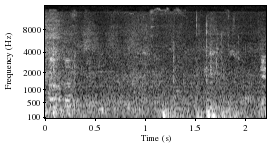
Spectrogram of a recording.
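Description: Handling noise from a clip-on microphone being fitted: a few soft low knocks and rubs, the clearest a little after a second in.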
